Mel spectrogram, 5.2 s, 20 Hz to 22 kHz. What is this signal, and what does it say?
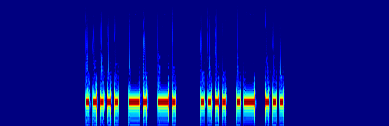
Morse code, heard as a keyed tone, about 25 wpm, 700 Hz. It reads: 5NN HAS
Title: Ontario QSO Party Exchange 25wpm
